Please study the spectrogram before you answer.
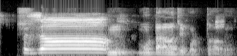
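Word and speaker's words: ج: জিম। জিম। জিম হচ্ছে শক্তভাবে উচ্চারণ করতে হবে।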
